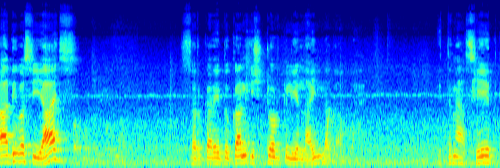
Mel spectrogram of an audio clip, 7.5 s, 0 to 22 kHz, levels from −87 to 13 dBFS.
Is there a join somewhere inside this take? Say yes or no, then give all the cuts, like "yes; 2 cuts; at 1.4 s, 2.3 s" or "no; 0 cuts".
no; 0 cuts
